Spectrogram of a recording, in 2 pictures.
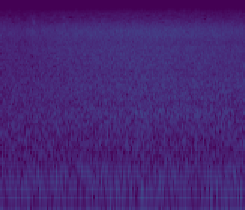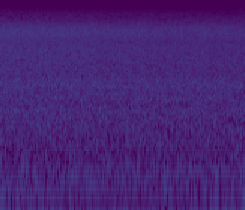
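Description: A steady, even hiss, strongest in the high range, with no distinct crunches standing out.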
